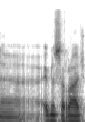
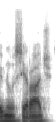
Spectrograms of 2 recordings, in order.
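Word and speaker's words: ابن السراج: And subhanallah, this is the time when Ibn Sarraj or Ibn Siraj, both of the names have been, it has been pronounced in either way, Ibn Sarraj or Ibn Siraj, rahimahullah.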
